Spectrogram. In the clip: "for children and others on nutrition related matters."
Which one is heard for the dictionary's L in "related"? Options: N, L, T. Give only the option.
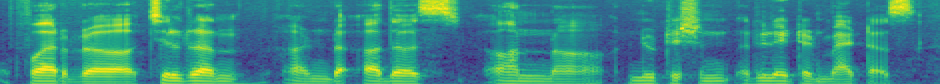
L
